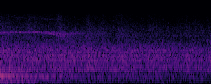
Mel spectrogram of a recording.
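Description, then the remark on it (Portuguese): A crowd claps steadily for about two seconds, a dense, even wash of hand claps at moderate level, with no voices standing out and a faint high tone early on. “Melhor esse aplauso aí.”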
